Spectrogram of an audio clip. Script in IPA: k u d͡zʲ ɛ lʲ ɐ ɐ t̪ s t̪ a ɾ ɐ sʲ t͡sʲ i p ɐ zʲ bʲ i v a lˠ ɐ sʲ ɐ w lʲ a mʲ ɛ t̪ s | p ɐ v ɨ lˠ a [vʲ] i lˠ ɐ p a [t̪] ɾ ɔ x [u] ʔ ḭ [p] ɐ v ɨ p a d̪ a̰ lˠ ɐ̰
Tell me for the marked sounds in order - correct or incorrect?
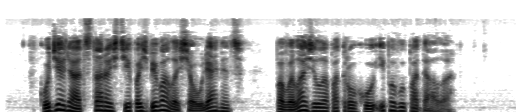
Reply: incorrect: zʲ, correct, correct, correct

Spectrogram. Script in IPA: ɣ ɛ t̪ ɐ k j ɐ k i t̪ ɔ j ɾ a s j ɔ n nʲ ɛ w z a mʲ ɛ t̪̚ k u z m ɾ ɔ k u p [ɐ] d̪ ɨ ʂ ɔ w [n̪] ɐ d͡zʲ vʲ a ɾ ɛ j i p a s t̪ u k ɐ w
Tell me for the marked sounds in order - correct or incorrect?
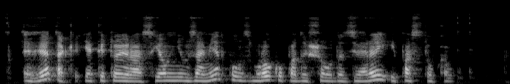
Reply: correct, incorrect: d̪

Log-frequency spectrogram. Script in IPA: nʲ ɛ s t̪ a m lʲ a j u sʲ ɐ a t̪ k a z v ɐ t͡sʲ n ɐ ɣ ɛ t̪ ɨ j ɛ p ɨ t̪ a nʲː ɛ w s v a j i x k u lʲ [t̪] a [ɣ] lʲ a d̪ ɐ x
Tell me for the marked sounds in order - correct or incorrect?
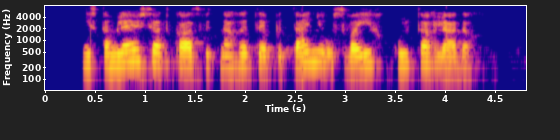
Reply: correct, correct

